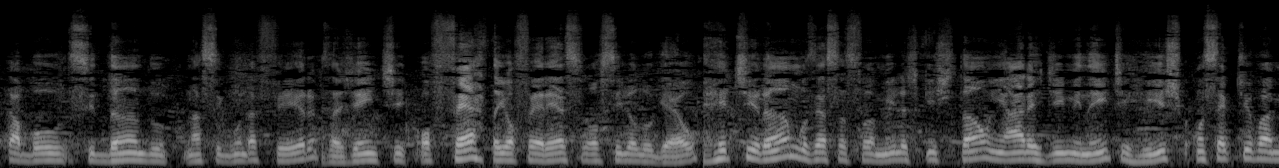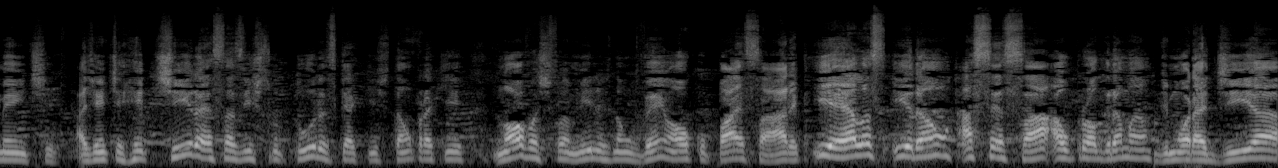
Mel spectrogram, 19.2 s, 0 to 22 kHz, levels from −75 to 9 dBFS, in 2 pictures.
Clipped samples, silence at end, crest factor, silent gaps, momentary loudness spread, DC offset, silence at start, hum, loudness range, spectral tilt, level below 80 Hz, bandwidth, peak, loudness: under 0.1%; 0 s; 20 dB; none; 9 LU; under 0.1%; 0 s; none; 6 LU; -4 dB/octave; -66 dBFS; 19 kHz; -6 dBFS; -25 LUFS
